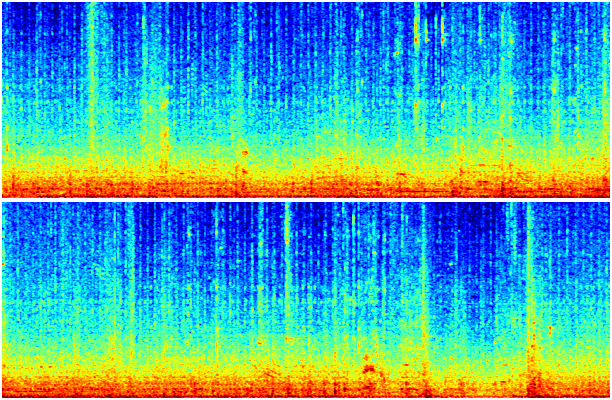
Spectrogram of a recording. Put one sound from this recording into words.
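Big saw blades whirr and machinery hums steadily.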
